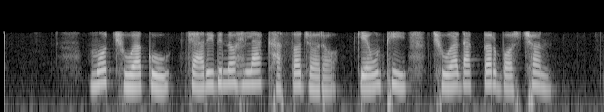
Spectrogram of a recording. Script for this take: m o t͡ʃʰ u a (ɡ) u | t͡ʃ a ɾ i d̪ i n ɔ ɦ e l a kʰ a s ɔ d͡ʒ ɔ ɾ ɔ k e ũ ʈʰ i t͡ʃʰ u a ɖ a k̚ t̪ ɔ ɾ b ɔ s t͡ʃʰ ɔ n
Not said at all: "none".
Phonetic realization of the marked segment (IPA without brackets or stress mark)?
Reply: k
